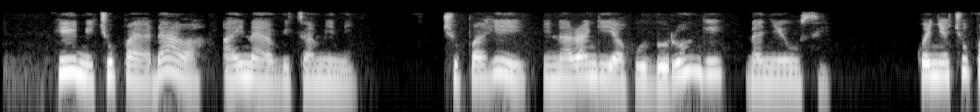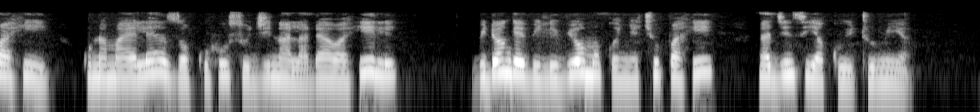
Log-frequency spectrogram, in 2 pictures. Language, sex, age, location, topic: Swahili, female, 25-35, Kisii, health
